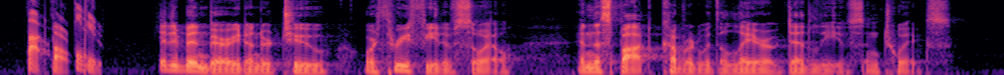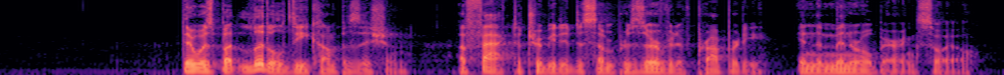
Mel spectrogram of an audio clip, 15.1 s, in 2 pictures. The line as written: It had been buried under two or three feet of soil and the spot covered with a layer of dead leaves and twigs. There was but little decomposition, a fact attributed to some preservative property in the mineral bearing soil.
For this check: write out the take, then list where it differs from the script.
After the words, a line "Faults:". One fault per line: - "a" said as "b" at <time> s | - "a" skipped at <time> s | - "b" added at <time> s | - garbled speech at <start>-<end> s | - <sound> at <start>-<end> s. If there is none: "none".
It had been buried under two or three feet of soil and the spot covered with a layer of dead leaves and twigs. There was but little decomposition, a fact attributed to some preservative property in the mineral bearing soil.
Faults:
- chirp at 0.2-0.8 s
